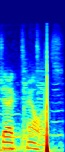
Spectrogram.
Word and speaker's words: Palance: after you which which according to page one of Google that is the way he pronounces his name was Jack Palance not PL wow Earth breaking a lot of people call him Jack Palance like we all just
